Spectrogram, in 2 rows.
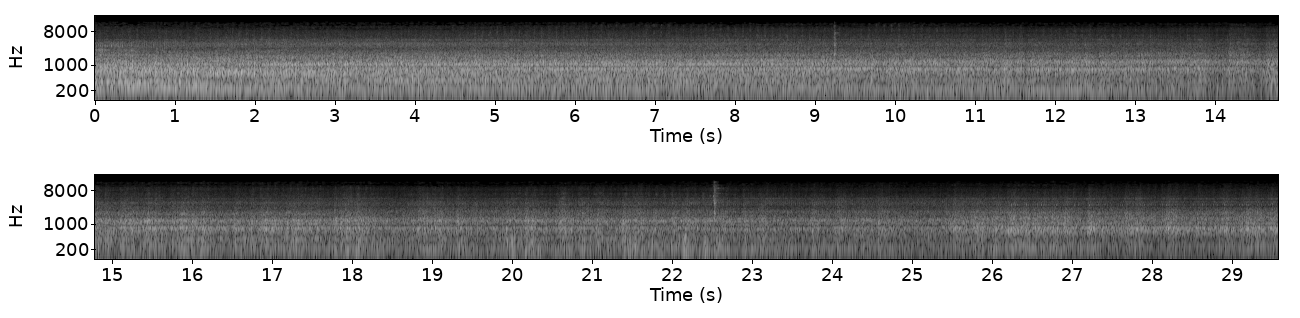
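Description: Turbocharged T-40 tractor's four-cylinder air-cooled diesel running steadily under load while driving a rear rotary tiller through the soil. The sound grows gradually fainter as the tractor moves away.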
